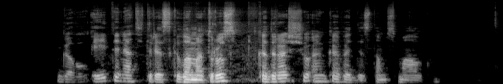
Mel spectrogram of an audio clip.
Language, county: Lithuanian, Kaunas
